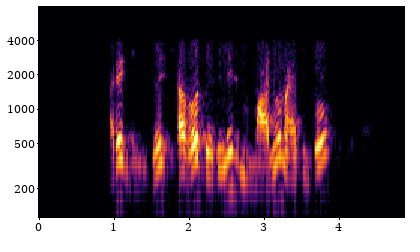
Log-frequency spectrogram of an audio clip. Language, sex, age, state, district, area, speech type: Hindi, male, 60+, Uttar Pradesh, Lucknow, urban, conversation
